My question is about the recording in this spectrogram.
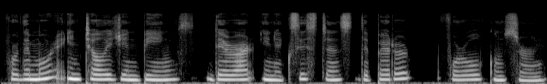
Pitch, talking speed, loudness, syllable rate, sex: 225 Hz, 155 wpm, -16 LUFS, 5.0 syllables/s, female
